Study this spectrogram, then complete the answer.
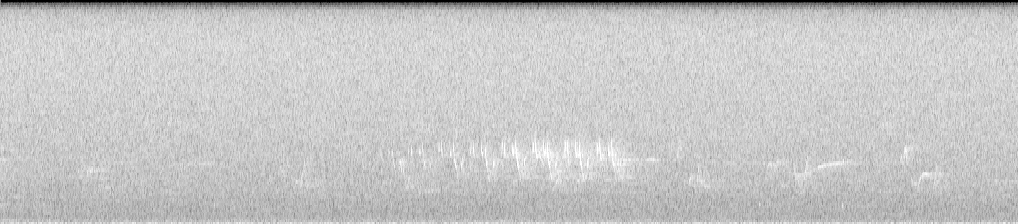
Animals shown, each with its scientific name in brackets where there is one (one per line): Eastern Wood-Pewee (Contopus virens)
Red-eyed Vireo (Vireo olivaceus)
Ovenbird (Seiurus aurocapilla)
